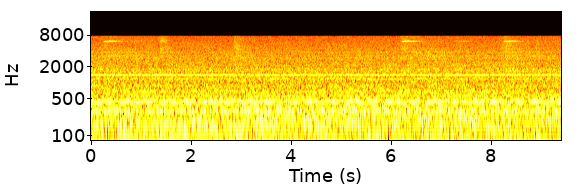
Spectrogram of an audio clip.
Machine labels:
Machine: fan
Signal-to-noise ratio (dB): -6 dB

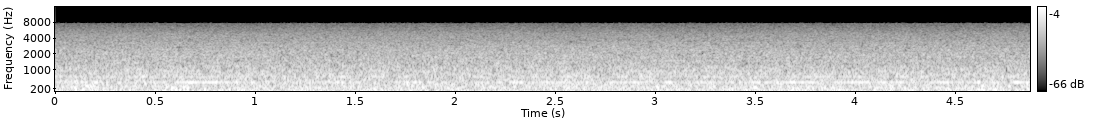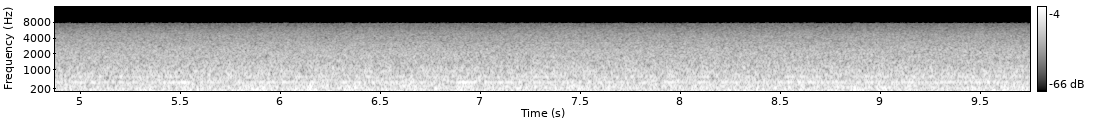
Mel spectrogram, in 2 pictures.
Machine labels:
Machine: fan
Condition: normal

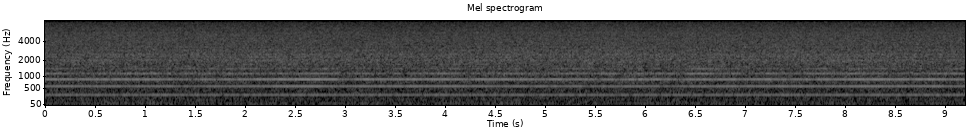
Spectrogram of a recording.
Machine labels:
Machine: fan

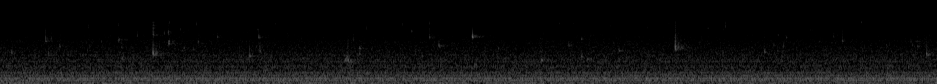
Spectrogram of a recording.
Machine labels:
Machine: pump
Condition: normal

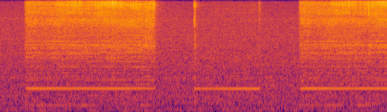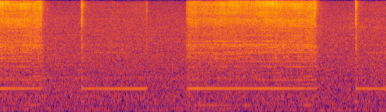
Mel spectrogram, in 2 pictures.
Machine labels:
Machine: slide rail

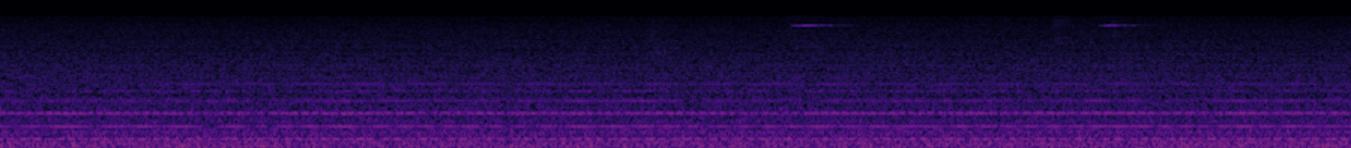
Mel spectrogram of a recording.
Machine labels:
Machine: fan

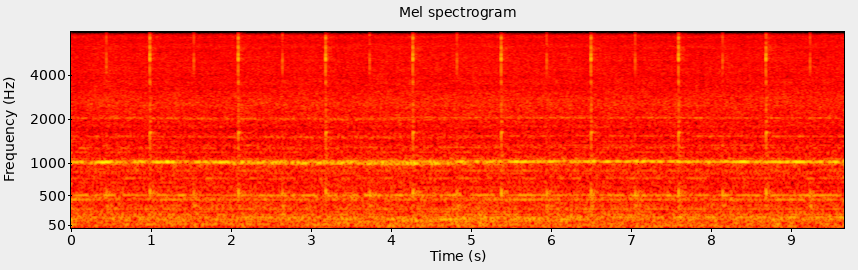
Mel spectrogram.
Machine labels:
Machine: valve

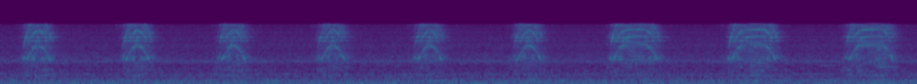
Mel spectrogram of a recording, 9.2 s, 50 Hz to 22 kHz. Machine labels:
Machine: slide rail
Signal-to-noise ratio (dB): 6 dB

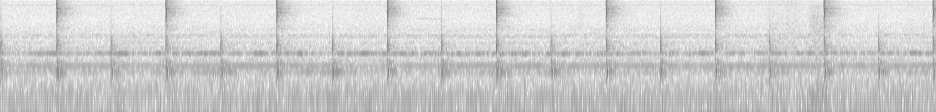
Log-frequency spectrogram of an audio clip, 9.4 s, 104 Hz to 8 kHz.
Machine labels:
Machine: valve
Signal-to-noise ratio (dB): 6 dB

